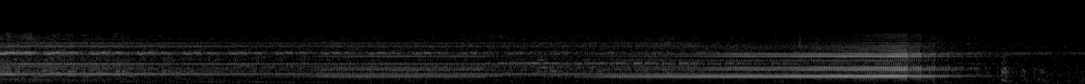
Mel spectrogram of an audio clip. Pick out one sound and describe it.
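A live band's last chord rings out on electric guitars and fades away.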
